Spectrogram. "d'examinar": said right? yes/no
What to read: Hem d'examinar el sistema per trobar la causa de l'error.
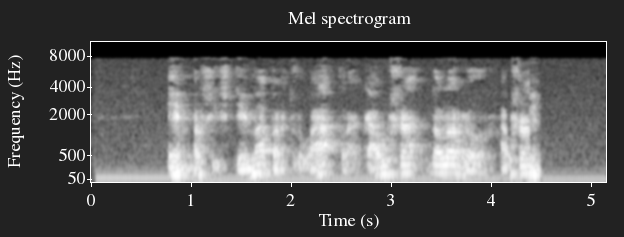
no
